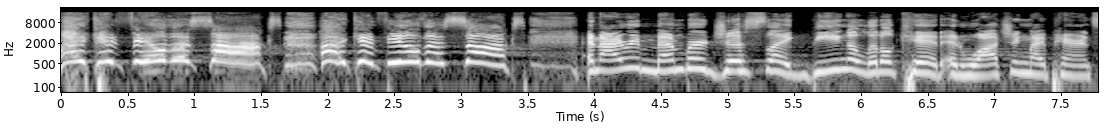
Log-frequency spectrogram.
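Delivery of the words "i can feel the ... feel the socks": put-on very high, screaming, sobbing wail. Retelling a childhood meltdown over socks, imitating sobbing and screaming. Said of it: "I am sobbing, I am screaming".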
